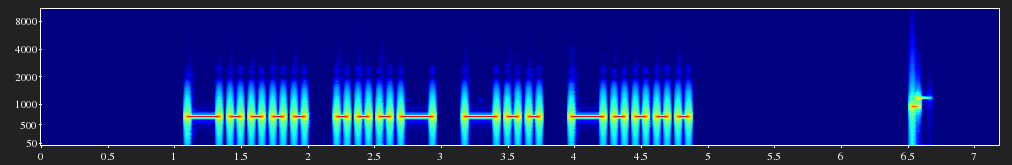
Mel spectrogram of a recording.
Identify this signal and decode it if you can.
Morse code, heard as a keyed tone, about 15 wpm, 700 Hz. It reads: 6VD6
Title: All Cut Numbers - 4-Digit 15wpm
